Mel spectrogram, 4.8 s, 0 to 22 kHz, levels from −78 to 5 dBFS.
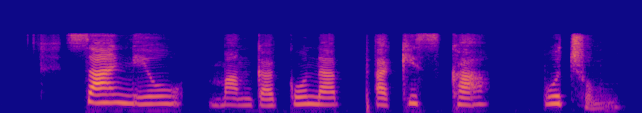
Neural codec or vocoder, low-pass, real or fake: codec, 16 kHz, 0.5 kbps, X-Codec, HuBERT features, trained on LibriSpeech; 7.2 kHz; fake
